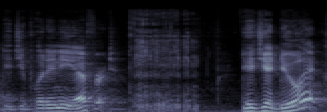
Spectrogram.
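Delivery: very deep, low male voice.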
